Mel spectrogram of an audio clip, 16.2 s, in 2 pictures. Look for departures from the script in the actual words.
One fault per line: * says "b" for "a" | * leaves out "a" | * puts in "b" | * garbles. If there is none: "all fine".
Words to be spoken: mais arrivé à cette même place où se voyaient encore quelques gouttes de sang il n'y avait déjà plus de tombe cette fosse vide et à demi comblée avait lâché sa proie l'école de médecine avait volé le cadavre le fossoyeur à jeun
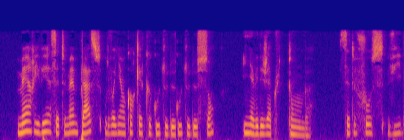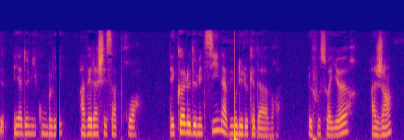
* leaves out "se"
* puts in "gouttes de"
